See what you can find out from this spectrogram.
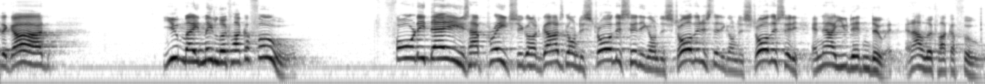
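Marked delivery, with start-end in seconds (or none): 2.0-12.3 high, whining protest to God; a prophet who feels made a fool of, pitched up high; complaining Jonah. Retold or imitated.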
